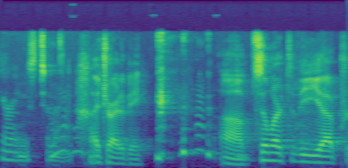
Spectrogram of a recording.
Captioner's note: everybody laughing; chuckles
